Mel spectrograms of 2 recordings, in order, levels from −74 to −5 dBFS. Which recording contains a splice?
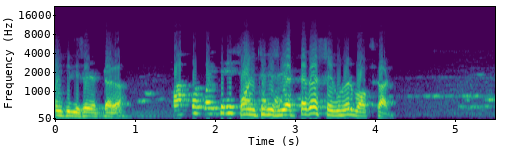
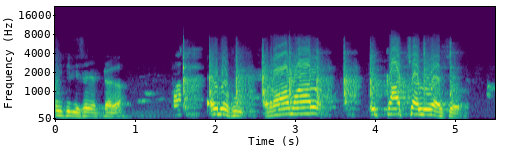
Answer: second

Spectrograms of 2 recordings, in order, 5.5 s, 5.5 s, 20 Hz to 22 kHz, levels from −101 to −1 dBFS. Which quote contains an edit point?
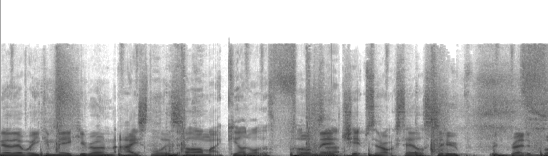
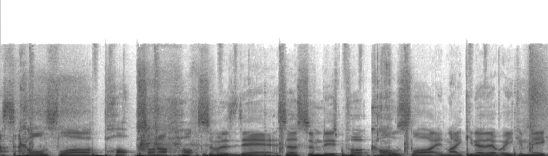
first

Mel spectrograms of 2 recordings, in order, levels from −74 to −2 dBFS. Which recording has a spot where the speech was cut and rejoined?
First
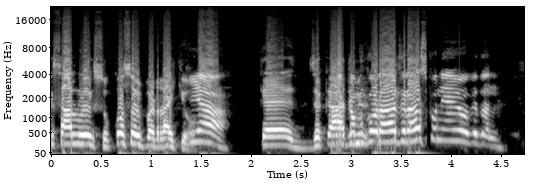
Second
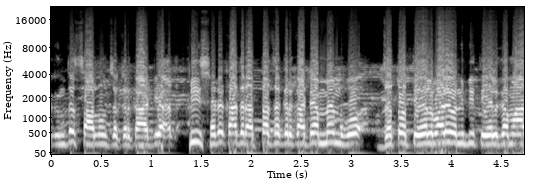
second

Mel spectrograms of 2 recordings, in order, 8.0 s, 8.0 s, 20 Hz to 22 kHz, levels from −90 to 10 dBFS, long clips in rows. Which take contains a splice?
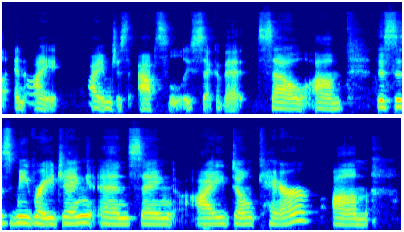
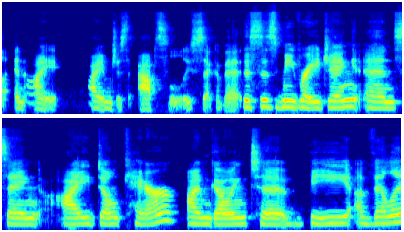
second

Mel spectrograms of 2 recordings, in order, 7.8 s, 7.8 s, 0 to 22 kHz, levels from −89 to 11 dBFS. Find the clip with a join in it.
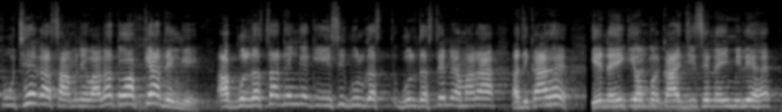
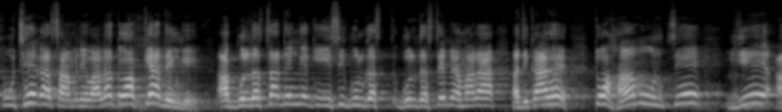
first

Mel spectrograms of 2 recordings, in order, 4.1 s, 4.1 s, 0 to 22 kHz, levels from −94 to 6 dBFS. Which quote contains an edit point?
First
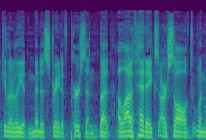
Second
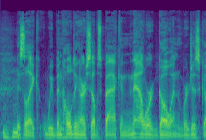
first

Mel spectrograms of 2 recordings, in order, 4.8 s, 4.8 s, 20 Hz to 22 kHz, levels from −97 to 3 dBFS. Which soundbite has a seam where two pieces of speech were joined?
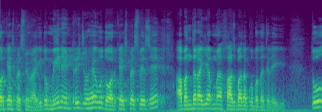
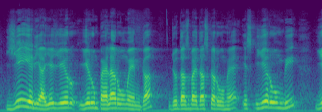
first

